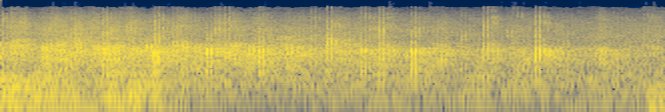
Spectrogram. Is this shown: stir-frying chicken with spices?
no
